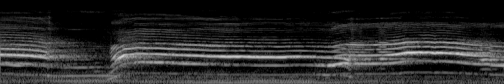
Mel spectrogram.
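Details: A pet cat yowls in long, sustained, strongly harmonic meows, one short call followed by a rising, held wail that swells louder near the end.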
